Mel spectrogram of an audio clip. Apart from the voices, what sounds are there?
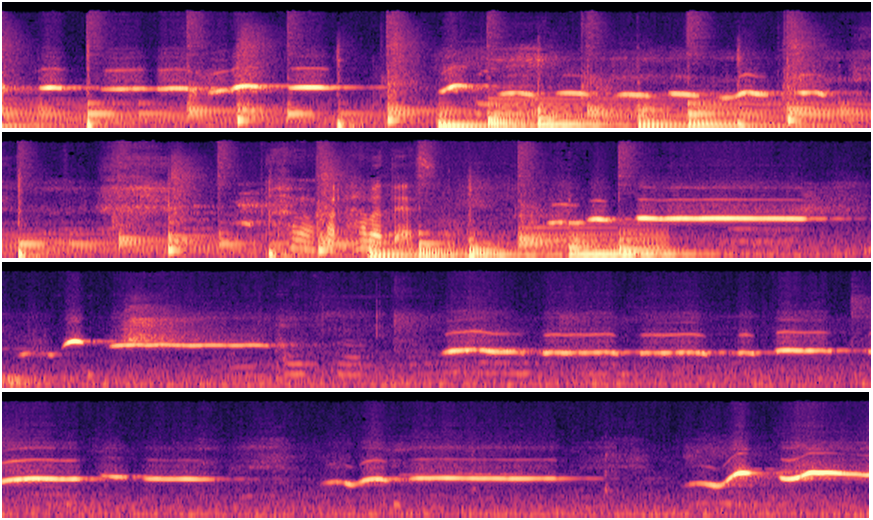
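person whistling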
